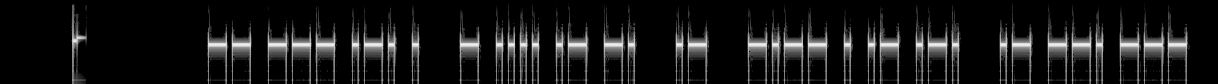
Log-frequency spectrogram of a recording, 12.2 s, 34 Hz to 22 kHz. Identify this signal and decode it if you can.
Morse code, heard as a keyed tone, about 20 wpm, 700 Hz. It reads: MORE THAN A YEAR AGO
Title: Sets of 5 Words Encore2 20wpm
